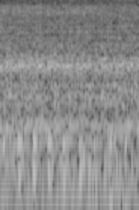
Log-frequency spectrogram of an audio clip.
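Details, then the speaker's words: Z car after a water pump, thermostat and radiator flush, started on the first try with a little gas: idle has a slight lope with an uneven beat, a shaky miss suggesting it needs a tune-up, though it runs strong. "it's a little shaky you might need a tune-up or something it sounds like it's got a little bit of a Miss in there I can hear it but it runs pretty strong a little motor"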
